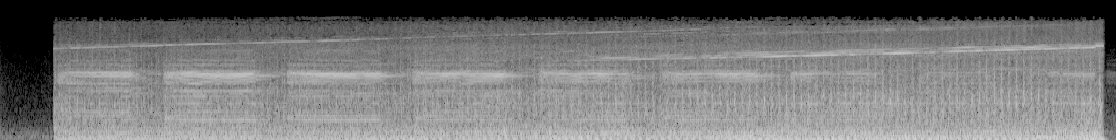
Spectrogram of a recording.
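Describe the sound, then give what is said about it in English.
Helicopters warming up, their engines holding a loud, steady drone throughout while a high turbine whine climbs slowly in pitch as they spool up, with no talk. “Warm up the choppers, we're moving in.”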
